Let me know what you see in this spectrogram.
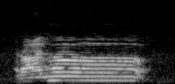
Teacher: राघव में र में आ तो दीर्घ है लेकिन घ में जो आ था उसको आपने इतनी देर क्यों खींचा तो वो क्या बन गया वह प्लुत बन गया जब हम किसी को दूर से बुलाते हैं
